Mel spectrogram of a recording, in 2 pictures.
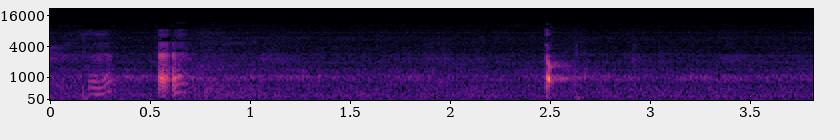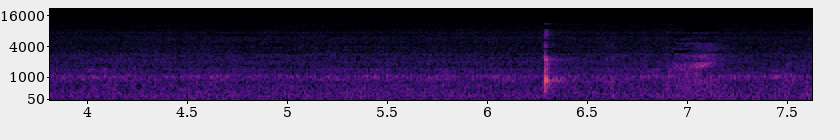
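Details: Infant girl about 15–17 days old, just starting to hold her head up, making a few brief, sharp, soft catches of breath over room hiss; hiccups.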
